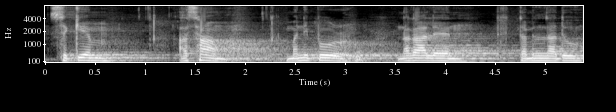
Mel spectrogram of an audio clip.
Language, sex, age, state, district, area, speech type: Manipuri, male, 30-45, Manipur, Kakching, rural, spontaneous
